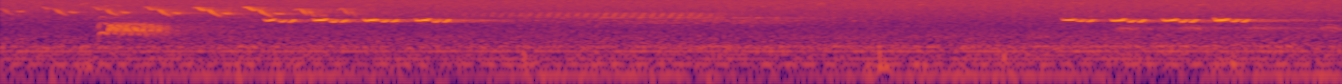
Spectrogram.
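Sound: yellow-throated warbler calling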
